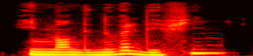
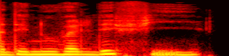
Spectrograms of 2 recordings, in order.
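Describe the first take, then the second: First: "filles" lifted in a questioning rise; incredulous question. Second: Said in the usual way. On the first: Acted. Parents puzzled that Félix asks after his sisters, incredulous question. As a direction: echo it in disbelief, rising on "filles". Astonished echo of the request.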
